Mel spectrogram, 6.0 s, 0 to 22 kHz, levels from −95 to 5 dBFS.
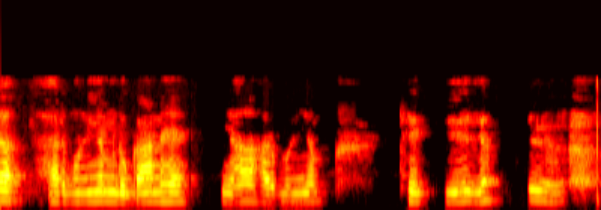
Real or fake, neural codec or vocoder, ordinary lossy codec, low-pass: real; none; none; 5.4 kHz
